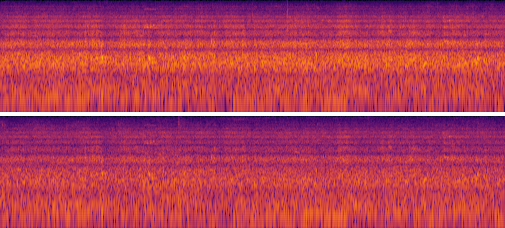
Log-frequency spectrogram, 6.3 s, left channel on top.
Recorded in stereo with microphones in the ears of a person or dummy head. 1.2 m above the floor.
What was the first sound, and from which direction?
A machine running, 30° left (ahead or behind).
